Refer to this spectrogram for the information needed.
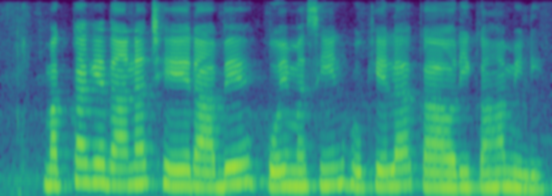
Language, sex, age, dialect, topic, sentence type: Magahi, female, 31-35, Western, agriculture, question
